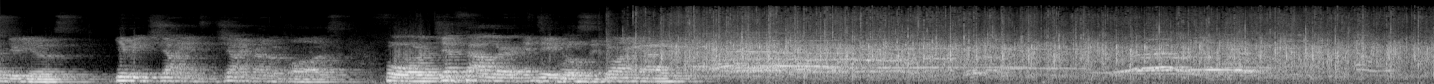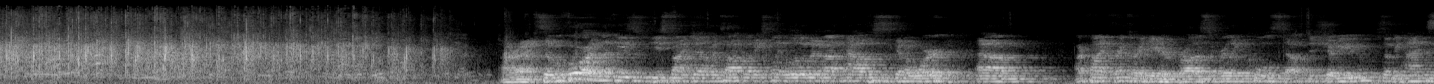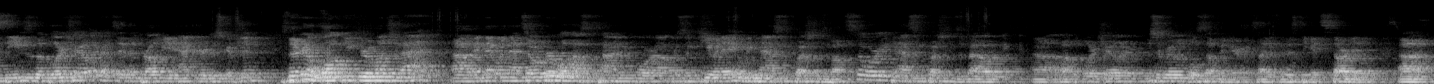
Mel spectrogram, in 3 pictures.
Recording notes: In this special episode from San Diego Comic-Con, the guys attended the Star Wars: The Old Republic Story panel at the Westin Hotel. The audio quality isn't too terrible.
